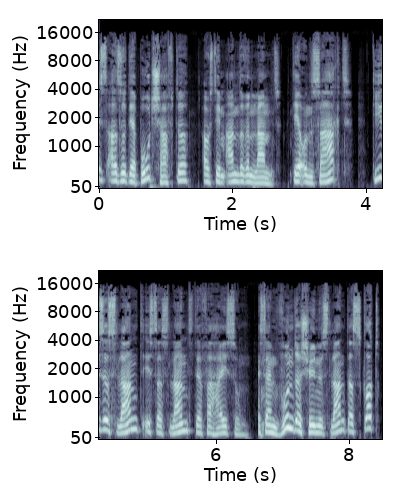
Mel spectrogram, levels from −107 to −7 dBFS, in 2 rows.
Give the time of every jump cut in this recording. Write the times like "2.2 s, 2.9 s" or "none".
2.8 s, 3.9 s, 6.6 s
